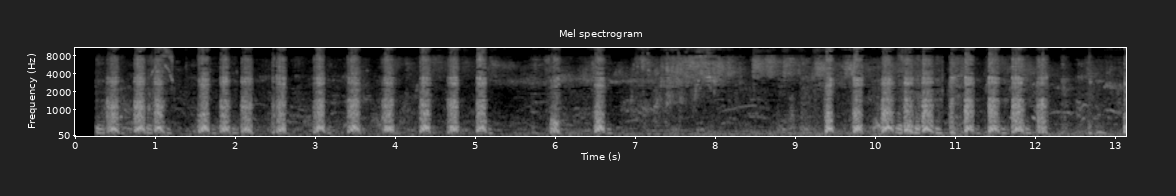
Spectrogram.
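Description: A monkey gives rapid, rhythmic bursts of harsh chattering, several per second, with a brief pause midway.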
